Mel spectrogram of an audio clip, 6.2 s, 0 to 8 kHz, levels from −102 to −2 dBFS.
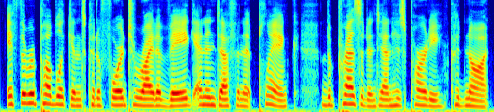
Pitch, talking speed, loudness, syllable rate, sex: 185 Hz, 185 wpm, -18 LUFS, 5.7 syllables/s, female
